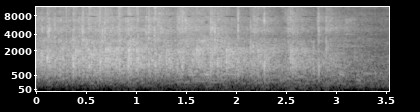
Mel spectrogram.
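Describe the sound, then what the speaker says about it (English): Audience applause for a speaker at a formal evening event in Jakarta, a dense, steady wash of many hands clapping close by that eases off slightly toward the end. "Please give an applause for Mr. Anies Rashid Baswedan."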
